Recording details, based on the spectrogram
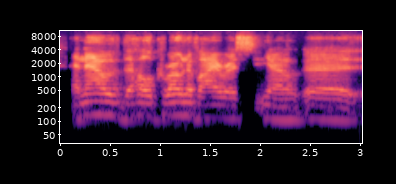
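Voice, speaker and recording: At a moderate pace, a man talks in a monotone, flat intonation with a bright, sharp tone. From Poland. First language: Polish. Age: 20s. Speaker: comedian. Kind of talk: casual chat. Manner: halting, many fillers and repeats.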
